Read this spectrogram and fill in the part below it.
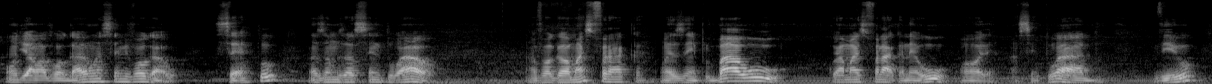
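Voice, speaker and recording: Gravelly-voiced man teaching a lesson. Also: lowish voice, normal speed, slight background noise. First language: Portuguese. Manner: drills points with repeated "certo?" and "né?" tags. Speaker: Spanish teacher. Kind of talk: classroom lesson explaining rules.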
